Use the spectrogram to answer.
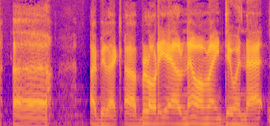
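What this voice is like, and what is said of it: Put-on accent. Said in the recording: “Wonderful accent, by the way.”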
